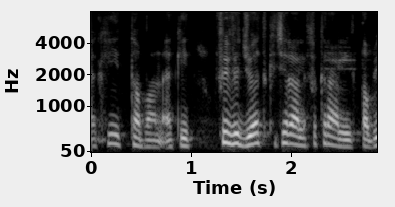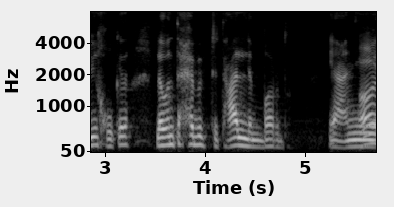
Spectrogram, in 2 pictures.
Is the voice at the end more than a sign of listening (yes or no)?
yes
